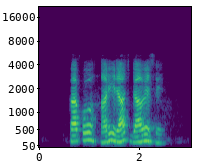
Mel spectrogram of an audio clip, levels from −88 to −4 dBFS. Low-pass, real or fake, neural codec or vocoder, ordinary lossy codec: 5.4 kHz; real; none; AAC, 32 kbps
